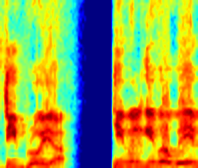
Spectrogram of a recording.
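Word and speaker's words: Broglie: electave wave there's a Danish person whose name is Drogley but he's pronounced as Droya he will give a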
